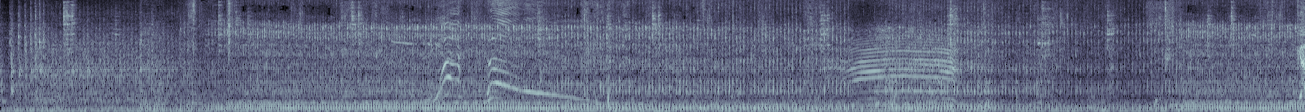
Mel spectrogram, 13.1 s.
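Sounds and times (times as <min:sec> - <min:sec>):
low engine drone: 0:01.0 - 0:13.0
cow mooing: 0:08.0 - 0:10.0.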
